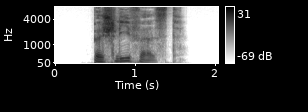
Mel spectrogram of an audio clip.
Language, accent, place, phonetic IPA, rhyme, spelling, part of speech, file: German, Germany, Berlin, [bəˈʃliːfəst], -iːfəst, beschliefest, verb, De-beschliefest.ogg
- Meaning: second-person singular subjunctive II of beschlafen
